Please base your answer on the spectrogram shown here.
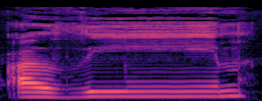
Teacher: مخرج د ذال په شان دی، لیکن دا غټ حرف دی او زمونږ ژبه به د برغاښونو د لاندې راځي. عظیم او دا مدی عارض لسکون دی.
